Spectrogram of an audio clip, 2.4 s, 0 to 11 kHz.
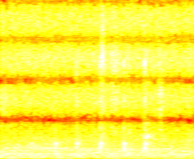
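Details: Antique Westinghouse Sidewinder ceiling fan on a solid-state speed control at reduced speed, about 1.8–2 amps: steady low electrical motor buzz under its hum.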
